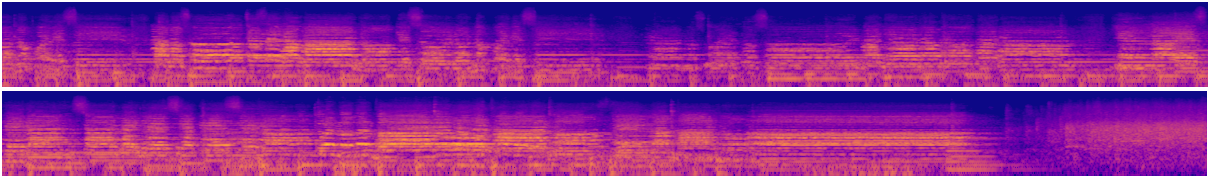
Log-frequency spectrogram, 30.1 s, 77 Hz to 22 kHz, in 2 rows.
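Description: A mixed family choir of men, women and children singing a Spanish-language Christian hymn together. The singing ends about 27 seconds in, and applause starts just after.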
